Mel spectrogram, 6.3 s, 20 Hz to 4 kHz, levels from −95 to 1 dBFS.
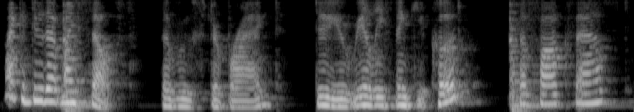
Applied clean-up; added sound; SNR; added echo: classical method WPE with log-MMSE.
